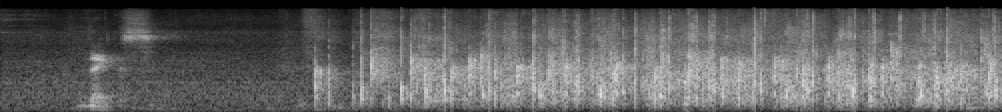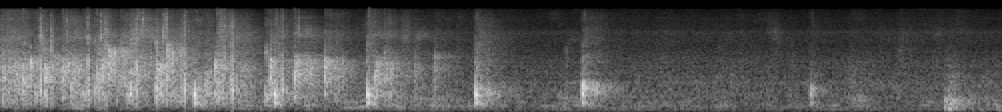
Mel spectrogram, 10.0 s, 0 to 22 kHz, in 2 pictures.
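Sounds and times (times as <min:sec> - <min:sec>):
audience applauding: 0:01.5 - 0:08.1.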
